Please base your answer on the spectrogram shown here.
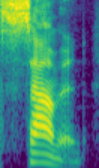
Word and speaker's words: salmon: Like the B in plumber or the L in salmon.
